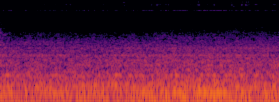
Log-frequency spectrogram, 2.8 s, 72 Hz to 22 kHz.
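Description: Steady low road rumble inside the quiet cabin of a 2021 Kia Sportage S AWD, a soft continuous hum of tires with nothing else standing out.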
